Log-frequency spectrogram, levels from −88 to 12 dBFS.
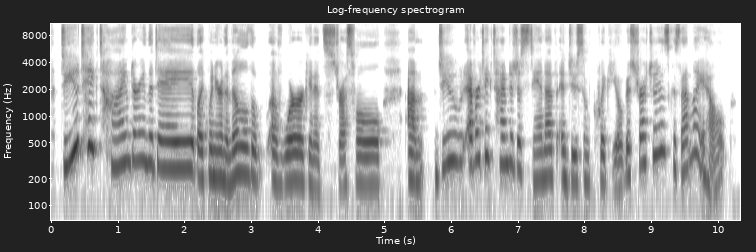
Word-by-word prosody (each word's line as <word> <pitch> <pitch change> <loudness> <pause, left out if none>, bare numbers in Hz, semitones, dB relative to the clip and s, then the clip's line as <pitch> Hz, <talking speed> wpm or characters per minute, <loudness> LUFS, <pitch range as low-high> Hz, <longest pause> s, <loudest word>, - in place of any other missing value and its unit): do 270 - 0
you 440 - +12 0.2
take 445 -1 +5
time 280 - -2
during 315 -1 -2
the 295 -1 0
day, 260 0 +4
like, 200 0 +1
when 210 - +2
you’re 200 0 +3
in - - 0
the 175 - 0
middle 225 +1 +3
of - - -6
the 195 - -3 0.3
of - - -3 0.2
work 190 -1 +5
and 165 -2 -3
it’s 130 -3 -3
stressful, 170 +3 0 0.6
um, 185 -1 +2 0.3
do - - -4
you 315 - +1 0.3
ever 325 +3 0
take 355 0 -3
time 290 0 0
to 295 - -3
just 250 0 +1
stand 190 +1 -5
up 210 - -4
and 200 - -2
do 180 - +1
some 180 -1 -9
quick 185 -1 -4
yoga 160 +7 -2
stretches? 360 +8 -2
'Cause 260 -3 -6
that 250 +5 -2
might 385 - -3
help. - - -10
240 Hz, 230 wpm, -25 LUFS, 185-290 Hz, 0.6 s, you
